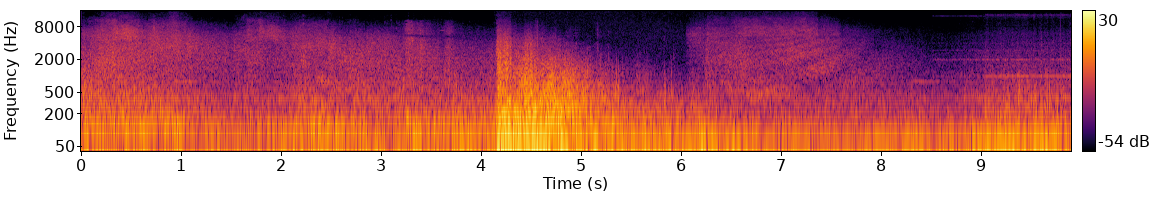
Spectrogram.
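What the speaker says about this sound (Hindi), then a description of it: "खामेनेई ने बैलिस्टिक मिसाइलें चला दी।" Ballistic missiles are launched, with deep rumbling blasts. A heavy boom hits sharply midway and then trails into a long roaring decay, over a continuous low rumble, with no voices.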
